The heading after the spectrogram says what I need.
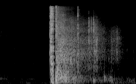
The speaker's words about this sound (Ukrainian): По зручності, по готовності три постріли, вогонь з одного положення. Дихання, плавний спуск.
